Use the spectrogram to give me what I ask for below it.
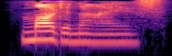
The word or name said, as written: modernize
